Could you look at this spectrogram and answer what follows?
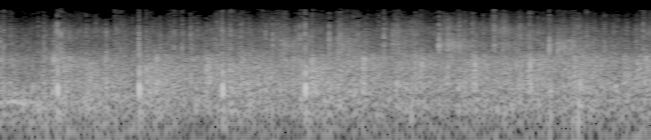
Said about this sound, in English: Somebody clap your hand.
